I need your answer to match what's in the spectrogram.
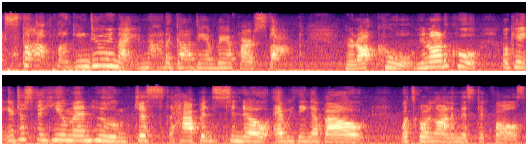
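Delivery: ordinary talk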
